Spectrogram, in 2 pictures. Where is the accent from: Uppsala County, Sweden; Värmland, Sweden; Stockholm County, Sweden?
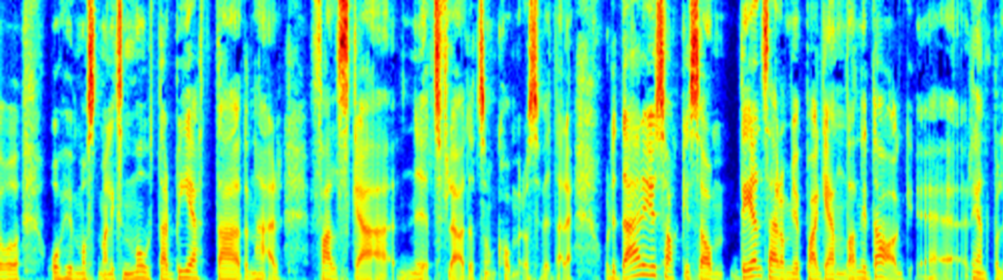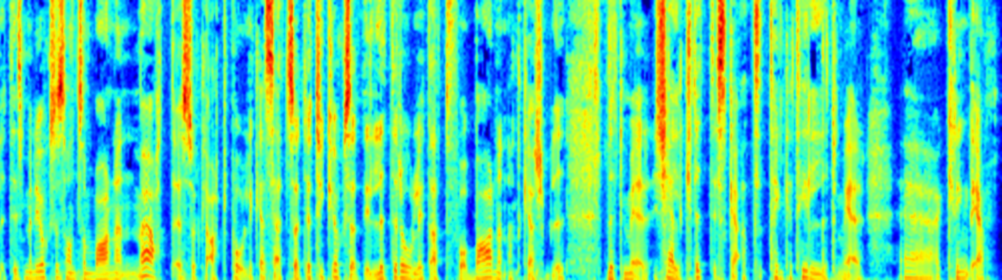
Stockholm County, Sweden; Stockholm; also born or lived in Rosengård, Malmö; now in Malmö, Sweden; själv är jag uppvuxen på eh, Järva i Stockholm, i Kista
